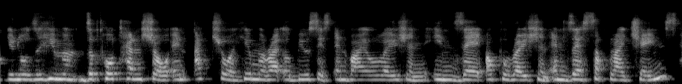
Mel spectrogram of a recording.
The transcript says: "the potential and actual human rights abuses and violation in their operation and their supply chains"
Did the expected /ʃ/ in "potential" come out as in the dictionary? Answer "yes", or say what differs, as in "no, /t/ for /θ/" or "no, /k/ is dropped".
yes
